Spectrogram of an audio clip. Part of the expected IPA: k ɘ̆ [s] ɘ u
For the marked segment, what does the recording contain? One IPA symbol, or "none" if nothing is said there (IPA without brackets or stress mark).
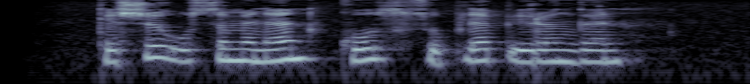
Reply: ʃ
